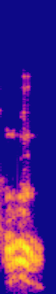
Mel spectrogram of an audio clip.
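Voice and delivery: "R" as a bare rolled trill; strong Spanish R. Shown as a demonstration. Teacher isolates Spanish R, strongly rolled. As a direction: trill the tongue for "R", no vowel. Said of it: "Pronuncio bastante la R".

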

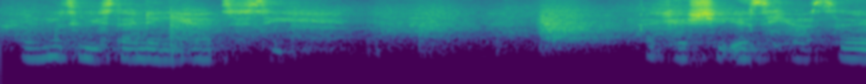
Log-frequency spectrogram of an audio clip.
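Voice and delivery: real soft whisper. Real, not acted. Upstairs waiting for the client, whispering. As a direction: whisper the plan to herself. Watching gate from upstairs, hushed.

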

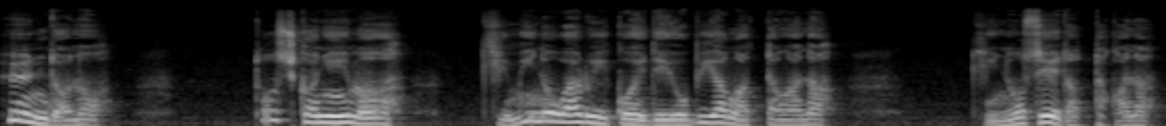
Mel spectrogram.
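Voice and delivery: puzzled gatekeeper muttering to himself; uneasy muttering. A narrator's reading. Nervous gatekeeper peering out of the window, muttering uneasily to himself. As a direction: mutter low and slightly spooked, trailing down. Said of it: "キョロキョロあたりを見回しながらつぶやきました".

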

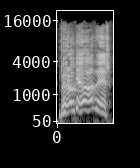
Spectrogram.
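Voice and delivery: high, slow drawn-out disbelief; mock baffled. Crew baffled by the silent shout, mock drawn-out disbelief. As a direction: stretch it out, baffled. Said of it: "la gente estaba esperando en plan".

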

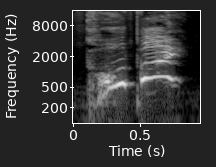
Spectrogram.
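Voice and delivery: sudden very high, squeaky mocking echo; mock squeaky disbelief. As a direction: squeak the question in fake outrage.

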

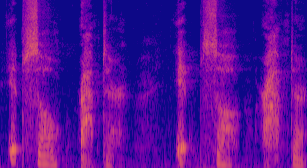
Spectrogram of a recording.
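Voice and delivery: faint, slow whispered last words; dying mutter. Acted. Wounded man dying after a supposed construction accident, muttering. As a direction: whisper it weakly, with gaps between the words. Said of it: "he mutters this phrase".

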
